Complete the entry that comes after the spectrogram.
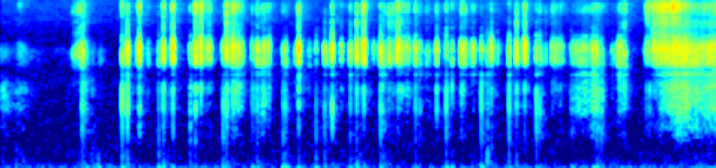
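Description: Fingertips and nails tap and scratch the glazed dish and ribbed base of a small, hollow, dark-glazed ceramic soap dispenser with an attached dish and a metal pump on top. The result is a quick run of dry, bright clicks and short scratchy strokes with almost no ring, ending in a louder, sustained scrape.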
